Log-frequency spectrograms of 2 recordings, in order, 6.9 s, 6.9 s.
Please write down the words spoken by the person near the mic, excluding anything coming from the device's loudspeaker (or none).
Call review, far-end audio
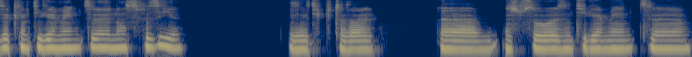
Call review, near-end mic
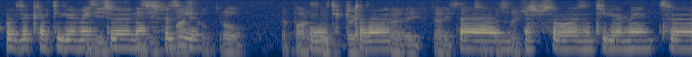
existe, exista mais controle da parte do governo para evitar esse tipo de situações?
